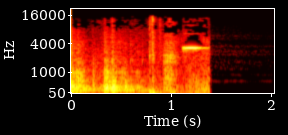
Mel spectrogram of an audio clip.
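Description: Indistinct sounds, then a single short high-pitched electronic beep a little after one second in, after which the sound cuts off completely.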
